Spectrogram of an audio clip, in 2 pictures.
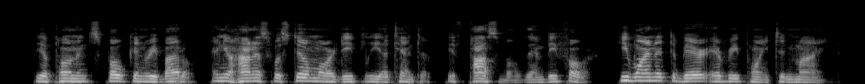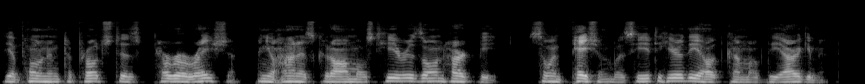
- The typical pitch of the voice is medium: No, low, 130 Hz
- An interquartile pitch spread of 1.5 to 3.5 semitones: Yes, average, 3.2 semitones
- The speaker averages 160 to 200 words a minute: Yes, average, 175 wpm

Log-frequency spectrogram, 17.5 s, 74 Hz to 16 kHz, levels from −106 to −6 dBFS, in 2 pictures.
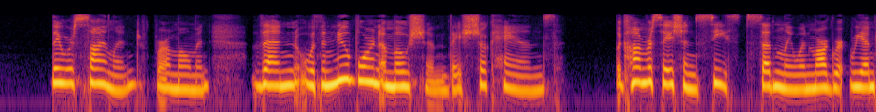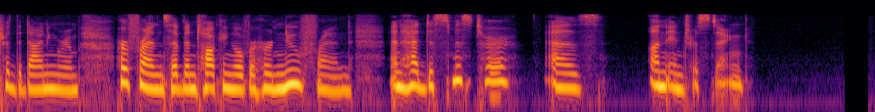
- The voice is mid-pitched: No, very high, 250 Hz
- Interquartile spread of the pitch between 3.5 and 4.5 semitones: Yes, average, 4.0 semitones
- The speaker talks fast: No, slow, 135 wpm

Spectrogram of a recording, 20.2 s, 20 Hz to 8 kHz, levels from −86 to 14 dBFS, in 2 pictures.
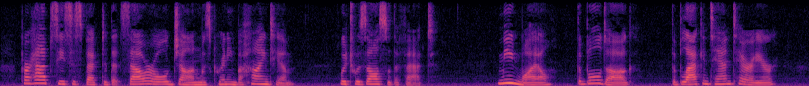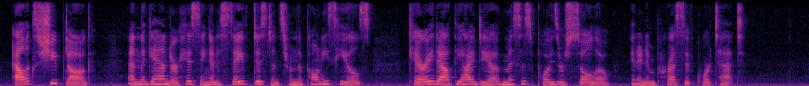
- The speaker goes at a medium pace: Yes, average, 150 wpm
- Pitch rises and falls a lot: No, average, 3.1 semitones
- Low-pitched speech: No, high, 220 Hz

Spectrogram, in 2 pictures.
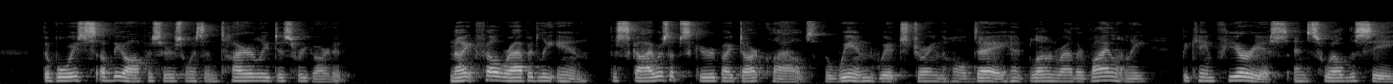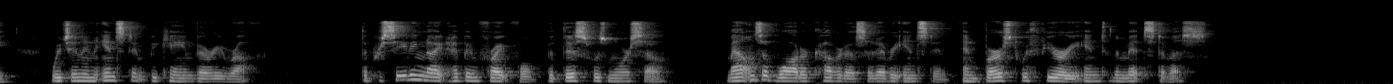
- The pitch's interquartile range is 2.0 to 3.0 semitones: Yes, average, 2.7 semitones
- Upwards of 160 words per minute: No, average, 155 wpm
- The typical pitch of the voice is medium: Yes, medium, 155 Hz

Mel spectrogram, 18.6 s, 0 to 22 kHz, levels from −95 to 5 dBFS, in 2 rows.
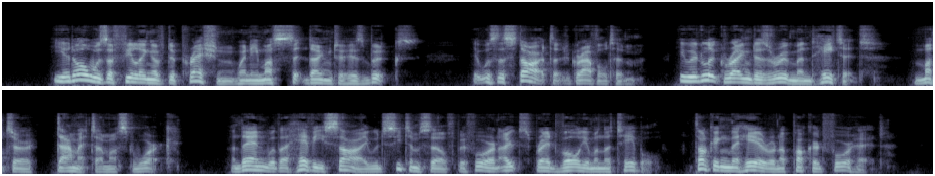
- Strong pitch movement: Yes, wide, 6.4 semitones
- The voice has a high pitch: No, low, 120 Hz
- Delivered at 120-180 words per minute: No, average, 195 wpm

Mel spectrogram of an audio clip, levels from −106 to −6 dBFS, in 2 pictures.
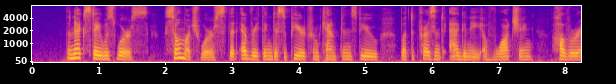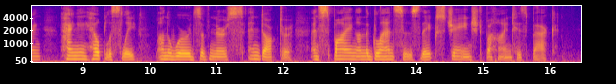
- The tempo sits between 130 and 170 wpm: Yes, average, 155 wpm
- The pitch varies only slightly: Yes, narrow, 2.1 semitones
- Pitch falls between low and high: Yes, medium, 165 Hz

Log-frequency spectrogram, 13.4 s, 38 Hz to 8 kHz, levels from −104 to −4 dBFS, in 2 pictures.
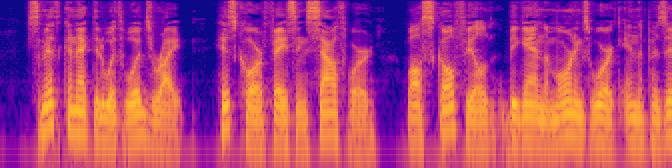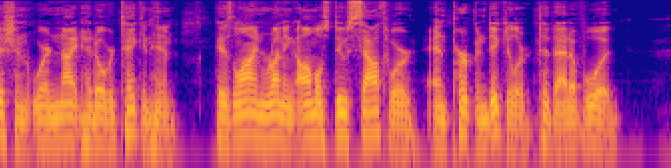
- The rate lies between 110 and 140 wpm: No, average, 155 wpm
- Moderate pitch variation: Yes, average, 3.6 semitones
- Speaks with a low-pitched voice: Yes, very low, 95 Hz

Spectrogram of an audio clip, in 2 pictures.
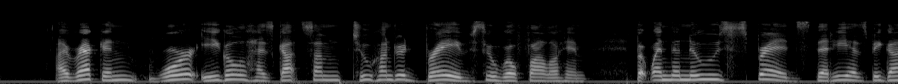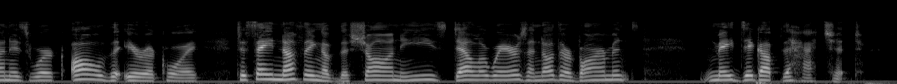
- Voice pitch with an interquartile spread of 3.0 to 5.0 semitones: Yes, average, 3.9 semitones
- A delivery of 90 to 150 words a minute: Yes, average, 145 wpm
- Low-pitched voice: No, high, 190 Hz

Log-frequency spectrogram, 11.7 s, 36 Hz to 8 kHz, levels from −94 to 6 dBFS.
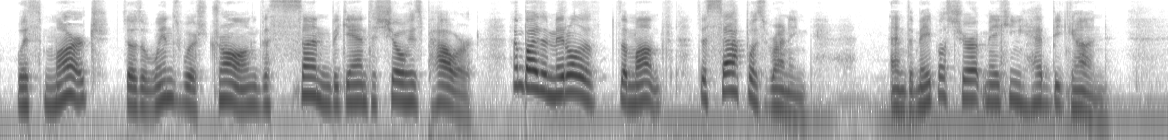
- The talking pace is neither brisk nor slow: Yes, average, 165 wpm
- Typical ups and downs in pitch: Yes, average, 4.8 semitones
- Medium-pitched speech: Yes, medium, 150 Hz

